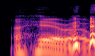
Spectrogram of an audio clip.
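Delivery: put-on talking through clenched teeth. Retelling a film scene's answer to a question: imitating talking through clenched teeth. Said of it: "you can see through clenched teeth".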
